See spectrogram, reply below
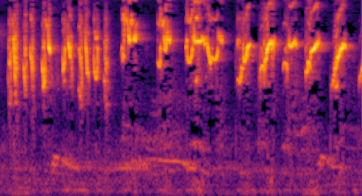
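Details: Young long-tailed shrike, recorded to provoke other shrikes: quick, high, squeaky and slurred notes in a rapid run of about a dozen, some twisting upward, over a faint low background tone.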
